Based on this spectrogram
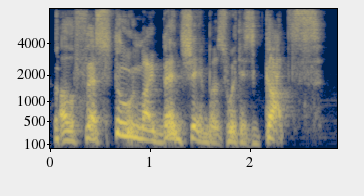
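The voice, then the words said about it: Daniel Day-Lewis as Bill the Butcher. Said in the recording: “I have a good impression of that guy... That was good... Honestly, that might be my favorite Daniel Day-Lewis... Bill the Butcher”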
